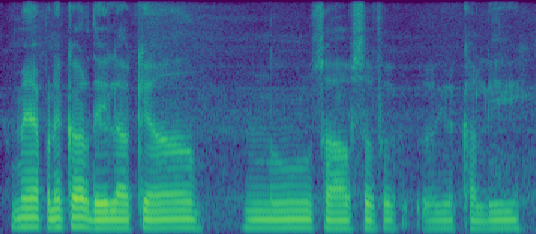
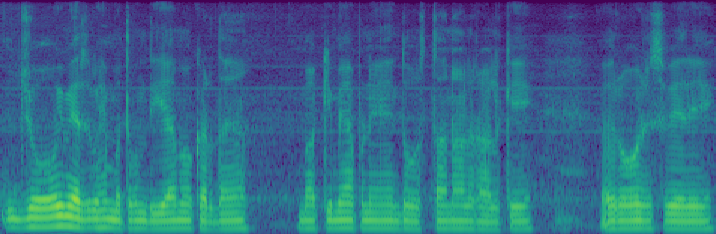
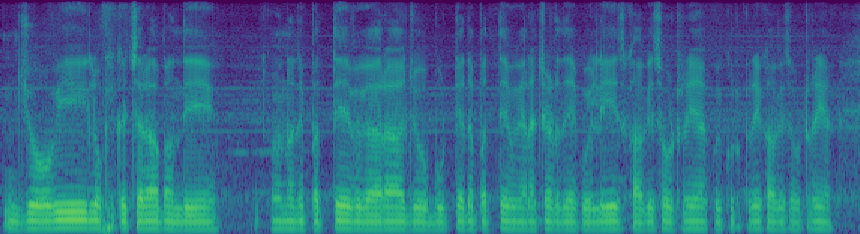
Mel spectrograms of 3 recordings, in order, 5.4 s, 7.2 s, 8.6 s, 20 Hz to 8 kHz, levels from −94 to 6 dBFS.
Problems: none marked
